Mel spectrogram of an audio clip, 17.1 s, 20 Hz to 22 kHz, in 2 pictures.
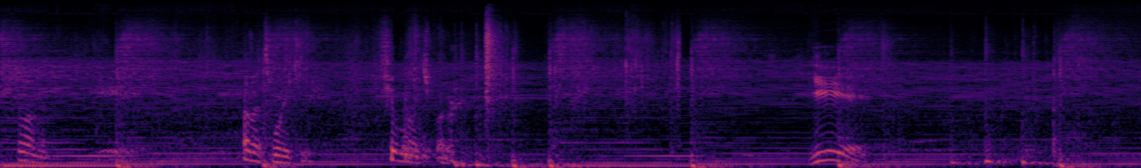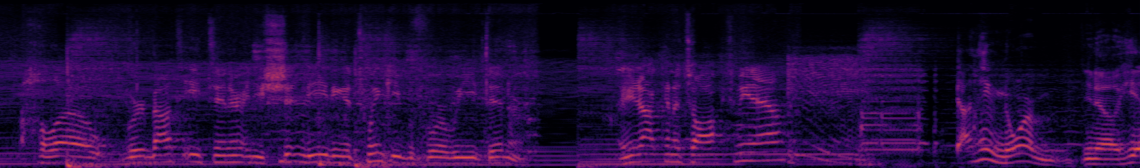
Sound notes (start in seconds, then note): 0.1 heavy rock music; 3.6 heavy rock music; 4.6 plastic crinkles; 7.1 heavy rock music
